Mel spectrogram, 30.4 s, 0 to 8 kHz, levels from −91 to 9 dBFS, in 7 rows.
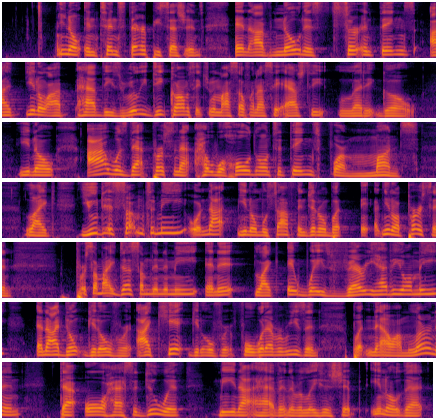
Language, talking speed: English, 210 wpm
